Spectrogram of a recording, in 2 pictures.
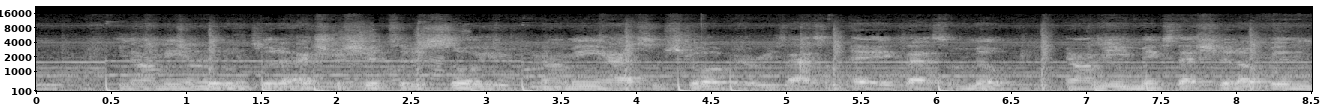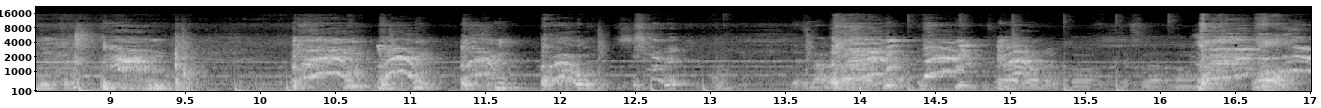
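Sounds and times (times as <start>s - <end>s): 
speech: 0.6s - 9.7s
harsh raspy hacking coughing fit after smoking weed: 8.8s - 9.6s, 10.2s - 13.2s, 13.8s - 15.4s, 16.2s - 16.9s
throat clearing: 9.0s - 9.6s, 10.2s - 13.1s, 13.8s - 15.3s, 16.2s - 16.9s.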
